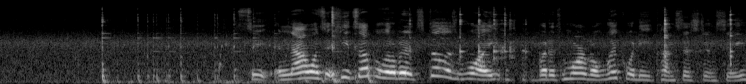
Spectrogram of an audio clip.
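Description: A spoon clinks against a glass measuring cup.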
